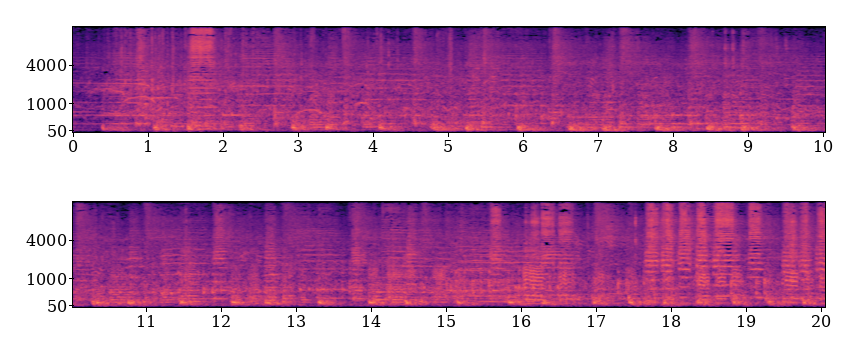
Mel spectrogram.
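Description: Marching band playing a march, drums beating a steady rhythm under the brass, with the crowd cheering.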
